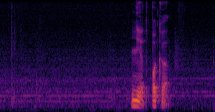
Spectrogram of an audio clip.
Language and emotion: Russian, neutral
